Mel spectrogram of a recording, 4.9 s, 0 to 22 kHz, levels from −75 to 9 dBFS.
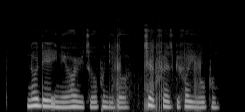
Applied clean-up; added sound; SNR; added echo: none; Fart; 16 dB; none.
